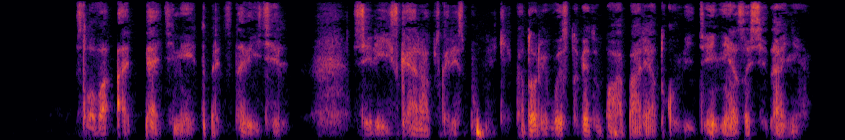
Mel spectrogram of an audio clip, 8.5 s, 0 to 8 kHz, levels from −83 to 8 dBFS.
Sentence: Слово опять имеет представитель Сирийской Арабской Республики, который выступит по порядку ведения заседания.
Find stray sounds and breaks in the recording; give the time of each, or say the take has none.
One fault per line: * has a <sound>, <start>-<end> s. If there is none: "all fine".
all fine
